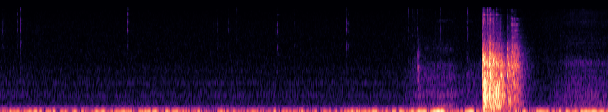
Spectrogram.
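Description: Faint clicks of a thin wooden pick scraping along the gold contacts of a MacBook Pro RAM slot to clear corrosion, over a steady low hum. About five seconds in comes a short, loud rush of noise.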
